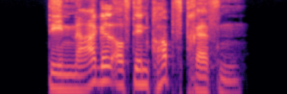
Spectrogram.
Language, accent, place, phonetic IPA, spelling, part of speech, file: German, Germany, Berlin, [deːn ˈnaːɡl̩ aʊ̯f deːn ˈkɔp͡f ˈtʁɛfn̩], den Nagel auf den Kopf treffen, phrase, De-den Nagel auf den Kopf treffen.ogg
- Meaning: to hit the nail on the head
